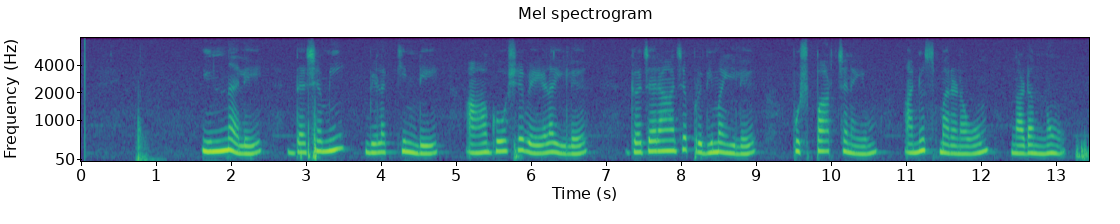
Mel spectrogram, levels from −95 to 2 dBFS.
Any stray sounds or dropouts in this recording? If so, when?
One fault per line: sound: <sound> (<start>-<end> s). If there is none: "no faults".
sound: thud (0.7-1.2 s)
